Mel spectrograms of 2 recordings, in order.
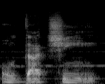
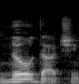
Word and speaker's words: odachi: they also have a odachi, which is, of course, a Japanese great sword. Often it's pronounced nodachi with an N in the front of it, but that's their interpretation.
